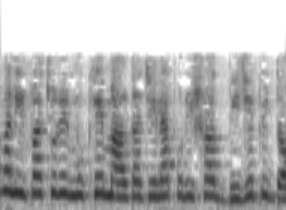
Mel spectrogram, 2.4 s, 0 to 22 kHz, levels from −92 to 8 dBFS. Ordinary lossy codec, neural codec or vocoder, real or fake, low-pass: none; none; real; 7.2 kHz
